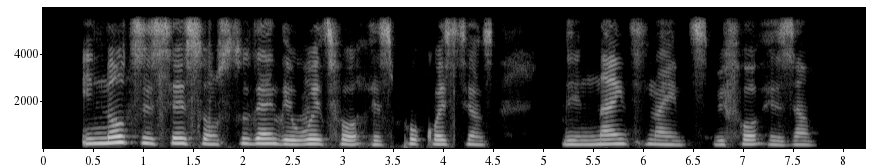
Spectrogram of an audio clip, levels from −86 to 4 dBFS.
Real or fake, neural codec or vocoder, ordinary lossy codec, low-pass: fake; codec, 16 kHz, 4 kbps, FunCodec, trained on Chinese and English, 50 frames a second; none; 5.4 kHz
